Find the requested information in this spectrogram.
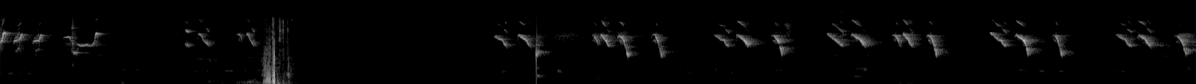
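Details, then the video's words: White-rumped shama loud rattling song played to make a bird sing quickly: short bursts of high, harsh, buzzy notes repeated in clusters about every half second, broken by a single loud knock and a brief silence. "PANCINGAN MURAI BATU AGAR CEPAT BUNYI ketrekan keras murai batu"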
